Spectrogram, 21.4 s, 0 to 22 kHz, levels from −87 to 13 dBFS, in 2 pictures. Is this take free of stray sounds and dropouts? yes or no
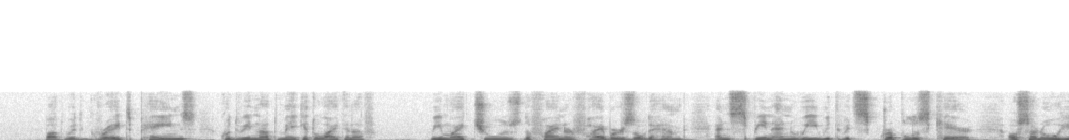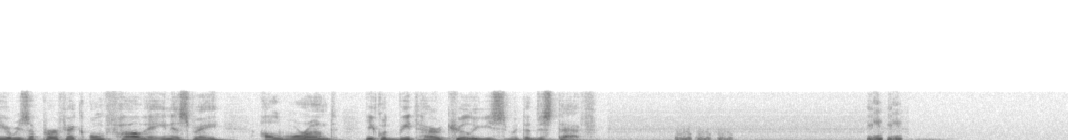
no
